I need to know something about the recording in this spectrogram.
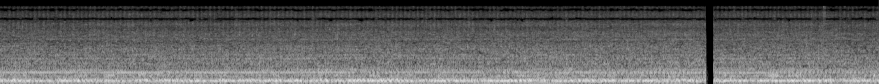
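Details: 1974 US-made Mercury 4 hp single-cylinder two-stroke outboard, revived after long storage, running after reassembly: steady, even buzz at constant speed with no misses or knocks, runs like a top; normal running.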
